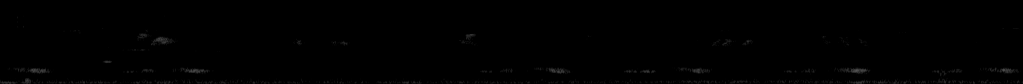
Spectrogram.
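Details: Spotted dove in the thổ voice style, calling, urging and cooing to stimulate male doves: low soft coos in short repeated phrases, with frequent high chirps and twitters from other small birds throughout.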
